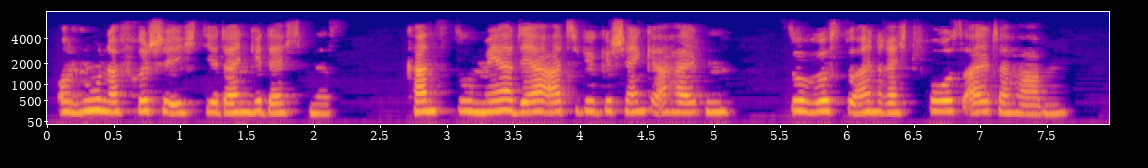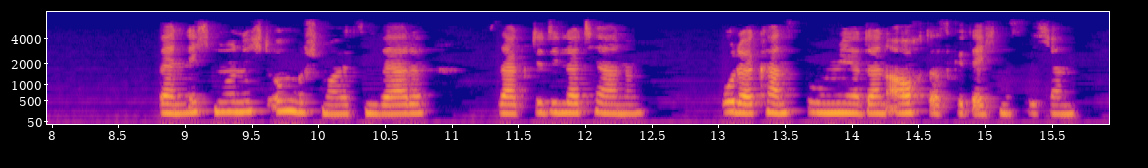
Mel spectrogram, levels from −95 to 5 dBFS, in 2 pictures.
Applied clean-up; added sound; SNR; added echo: none; none; none; none.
